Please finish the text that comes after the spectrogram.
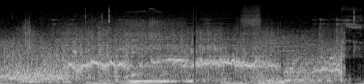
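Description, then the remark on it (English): A loud, sustained tire screech as a car skids hard for over three seconds, an emergency bat-turn sound effect, a wavering high squeal over rumbling engine noise, cutting off abruptly at the end. “Emergency bat.”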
